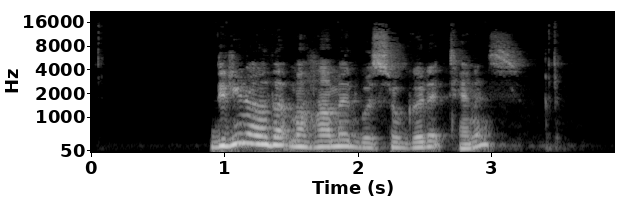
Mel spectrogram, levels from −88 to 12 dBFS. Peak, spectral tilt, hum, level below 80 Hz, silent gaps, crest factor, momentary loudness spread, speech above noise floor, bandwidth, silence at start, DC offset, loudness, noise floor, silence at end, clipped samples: -2 dBFS; -6 dB/octave; none; -54 dBFS; none; 18 dB; 11 LU; 65 dB; 13 kHz; 0.9 s; under 0.1%; -18 LUFS; -83 dBFS; 0.75 s; under 0.1%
